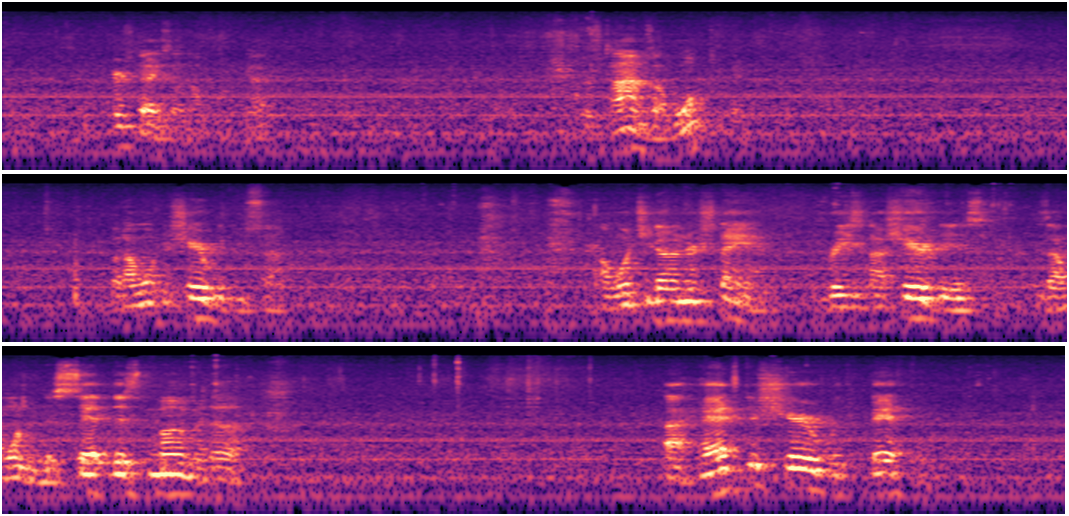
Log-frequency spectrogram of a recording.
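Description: A man speaks calmly and slowly in a small echoing room, with pauses between phrases.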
